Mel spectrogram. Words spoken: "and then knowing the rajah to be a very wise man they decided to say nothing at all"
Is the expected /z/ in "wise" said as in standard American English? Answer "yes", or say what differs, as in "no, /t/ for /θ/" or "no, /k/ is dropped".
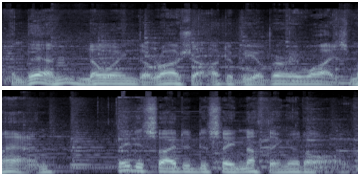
yes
